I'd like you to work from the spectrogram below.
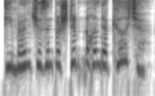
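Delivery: put-on very high child's voice; high, eager little girl; girl's sudden realisation. A narrator's reading. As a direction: blurt out the idea. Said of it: "fiel Anne ein".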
